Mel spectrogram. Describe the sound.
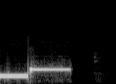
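Telephone transfer tone as a call is passed on: a brief low dual tone steps up to a single higher steady tone. It lasts well under a second, alone, followed by a tiny faint blip.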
